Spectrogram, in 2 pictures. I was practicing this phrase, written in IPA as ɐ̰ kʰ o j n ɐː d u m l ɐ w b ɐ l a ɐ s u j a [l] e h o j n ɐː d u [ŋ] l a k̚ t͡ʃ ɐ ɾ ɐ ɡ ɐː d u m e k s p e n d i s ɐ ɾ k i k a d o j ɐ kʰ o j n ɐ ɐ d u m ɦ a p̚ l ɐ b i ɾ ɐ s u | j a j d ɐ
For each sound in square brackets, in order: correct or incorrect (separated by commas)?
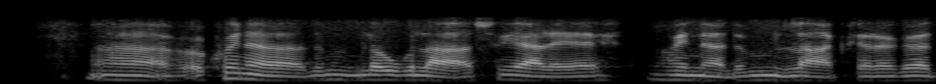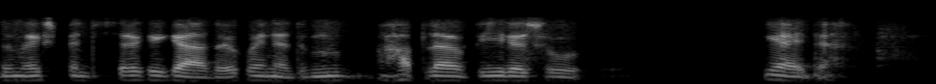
incorrect, incorrect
